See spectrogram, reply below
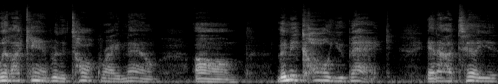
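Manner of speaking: hushed stage half-whisper. Retelling what an office worker said on the phone: imitating someone half-whispering. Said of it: "she would be whispering on the phone".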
